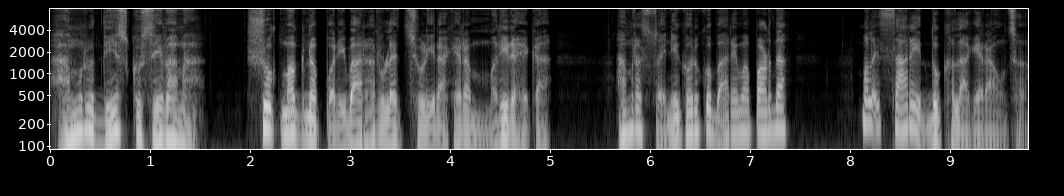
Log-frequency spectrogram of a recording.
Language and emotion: Nepali, sad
